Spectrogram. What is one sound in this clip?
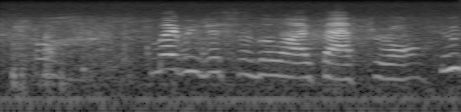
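Young boys talk excitedly.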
